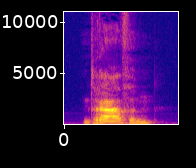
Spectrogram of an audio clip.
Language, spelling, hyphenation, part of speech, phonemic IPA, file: Dutch, draven, dra‧ven, verb, /ˈdraː.və(n)/, Nl-draven.ogg
- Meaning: 1. to trot 2. to jog, to run fast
